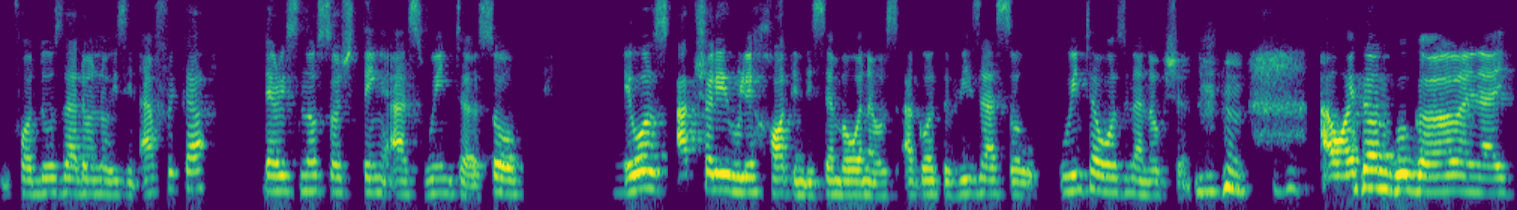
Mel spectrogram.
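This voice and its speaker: A woman from Cameroon with a Cameroonian accent, telling her story as an interview guest in an animated way with frequent laughs. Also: lowish voice. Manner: animated, laughs often, restarts sentences. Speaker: guest, life coach.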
